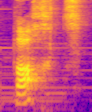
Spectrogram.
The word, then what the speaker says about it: porte: So here, again, because the O is not the last sound of the syllable, we're going to open it to welcome the other sounds. That's the reason why you're going to say porte.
